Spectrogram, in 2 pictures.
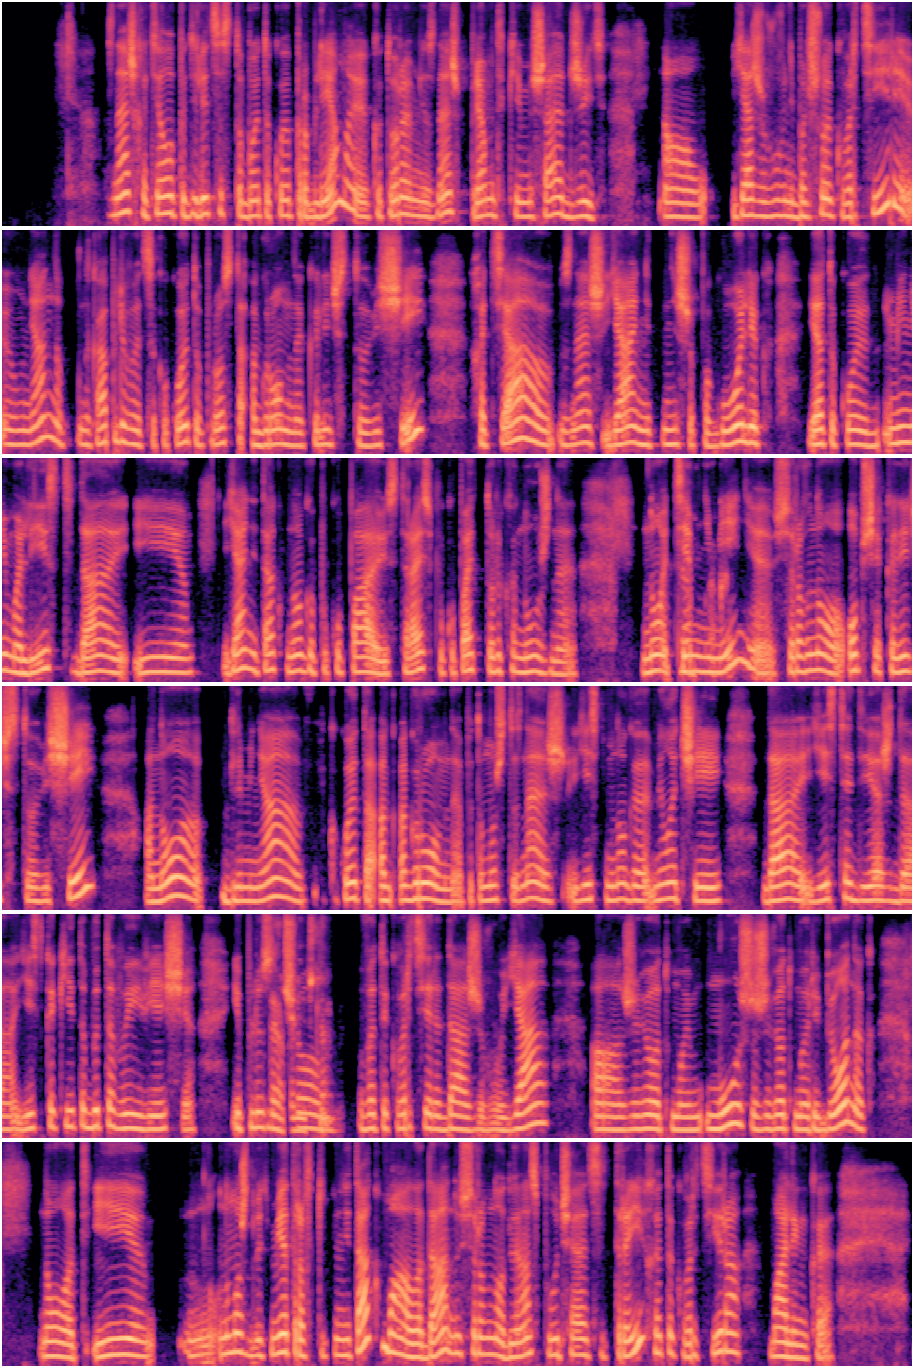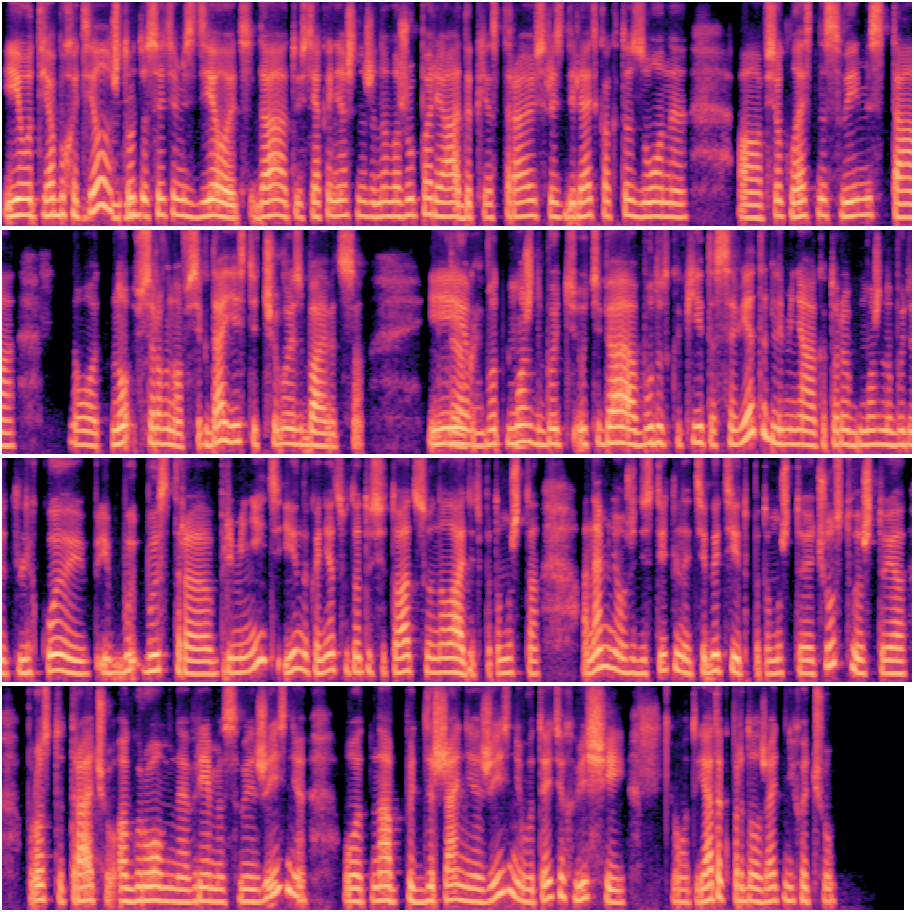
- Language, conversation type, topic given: Russian, advice, Как справиться с накоплением вещей в маленькой квартире?
- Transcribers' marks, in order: other background noise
